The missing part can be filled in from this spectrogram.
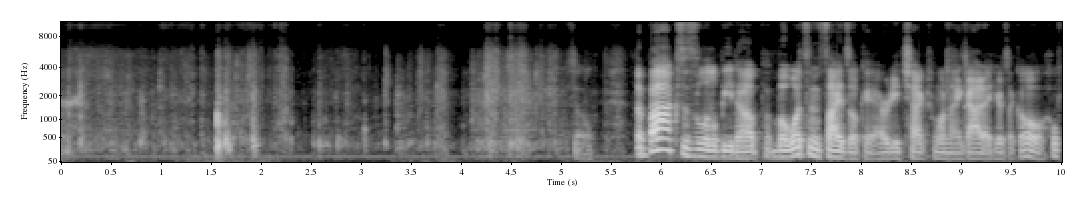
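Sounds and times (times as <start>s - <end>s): plastic bag rustling: 0.1s - 5.3s.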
